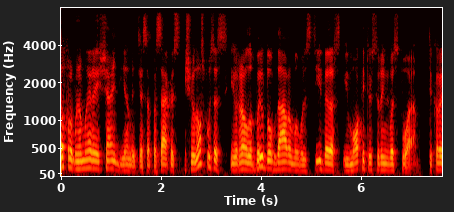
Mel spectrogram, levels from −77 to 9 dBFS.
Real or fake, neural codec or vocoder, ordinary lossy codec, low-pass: fake; codec, 16 kHz, 1 kbps, FunCodec, trained on LibriTTS, 50 frames a second; AAC, 48 kbps; 7.2 kHz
